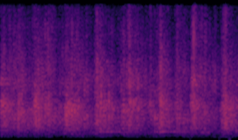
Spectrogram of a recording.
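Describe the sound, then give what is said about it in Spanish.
An audience applauds steadily for about three seconds as a clap offering to the Lord Jesus Christ, a dense wash of many hands clapping at an even level with no voices rising above it. “¿Por qué no le da un aplauso al Señor Can we give a clap hermano? offering to the Lord Jesus Christ?”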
